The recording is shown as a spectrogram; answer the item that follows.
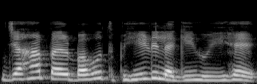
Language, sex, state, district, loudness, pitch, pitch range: Hindi, male, Himachal Pradesh, Shimla, -15 LUFS, 225 Hz, 205-245 Hz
